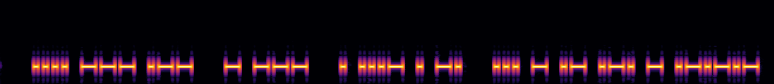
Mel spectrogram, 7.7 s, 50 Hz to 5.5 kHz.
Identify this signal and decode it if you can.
Morse code, heard as a keyed tone, about 25 wpm, 600 Hz. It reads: HOW TO EVEN START.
